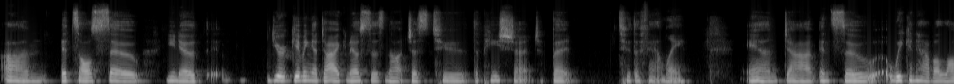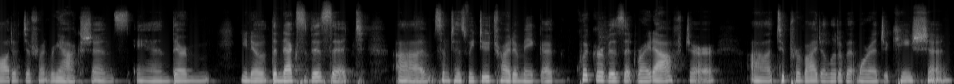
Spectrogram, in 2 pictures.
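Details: Adult speaker; normal speech.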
